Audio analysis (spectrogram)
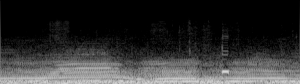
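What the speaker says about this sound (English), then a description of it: "Waiting for the yellow cones and then be rolling into that gas, accelerating down the straightaway." A BMW G80 M3 accelerates hard on a factory race track, its engine roaring loud and close, pitch rising and falling through gear changes for about three seconds.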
